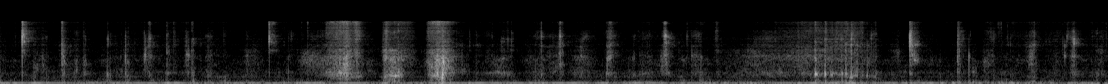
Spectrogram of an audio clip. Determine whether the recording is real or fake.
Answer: fake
